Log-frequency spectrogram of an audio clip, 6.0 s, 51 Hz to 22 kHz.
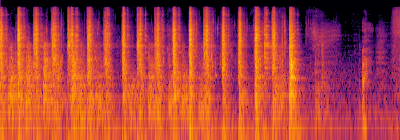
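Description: A large wire balloon whisk beating a bowl of raw eggs, its wires rapidly clicking against the sides and bottom of a 30-quart stainless steel bowl at about six to seven strokes a second. The whisking stops about four and a half seconds in.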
